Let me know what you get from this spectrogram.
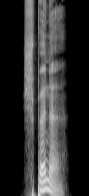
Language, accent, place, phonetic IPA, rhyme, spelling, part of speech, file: German, Germany, Berlin, [ˈʃpœnə], -œnə, spönne, verb, De-spönne.ogg
- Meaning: first/third-person singular subjunctive II of spinnen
